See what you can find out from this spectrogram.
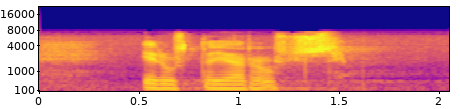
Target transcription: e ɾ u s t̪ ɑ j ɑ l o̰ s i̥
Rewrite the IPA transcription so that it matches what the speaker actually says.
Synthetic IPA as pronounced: e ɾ u s t̪ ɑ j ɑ r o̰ sː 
